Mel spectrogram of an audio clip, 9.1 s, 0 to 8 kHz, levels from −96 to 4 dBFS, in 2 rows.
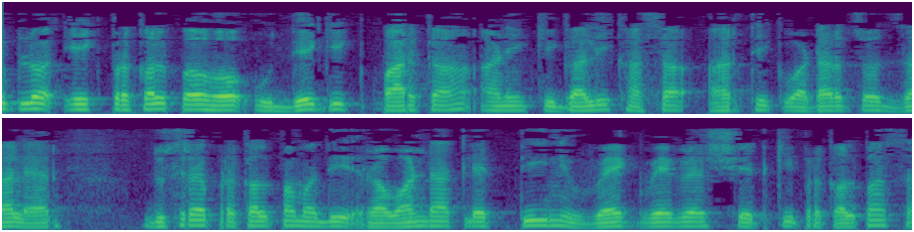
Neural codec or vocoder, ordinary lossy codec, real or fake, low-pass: none; MP3, 24 kbps; real; 7.2 kHz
